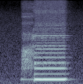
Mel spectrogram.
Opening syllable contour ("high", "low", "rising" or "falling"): high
